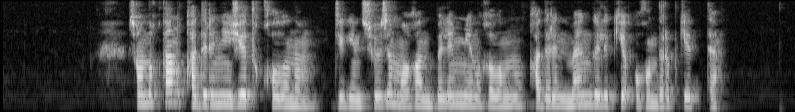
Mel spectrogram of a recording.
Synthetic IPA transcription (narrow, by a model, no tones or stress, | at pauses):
so̞nd̪əq̚t̪ɑɴqʰɑd̪ɪɾɪne̞ʒe̞t̪ɪ̥qʰolˠənəmd̪e̞ɡʲe̞nsɵzɪmɑʁɑnbɪlɪmːe̞ɴʁəlˠəmnəɴqʰɑd̪ɪɾɪnmæŋɡʲɪlɪkʲːe̞ʔʊʁənd̪əɾəp̚kʲʰe̞t̪ːɪ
